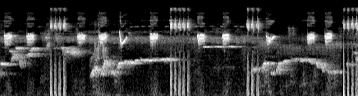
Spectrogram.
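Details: Sunbird known as kolibri ninja, singing a full song with borrowed phrases. Bright high chirps repeat steadily while lower whistled slides rise and fall, broken by rapid clicking bursts every second or two.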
